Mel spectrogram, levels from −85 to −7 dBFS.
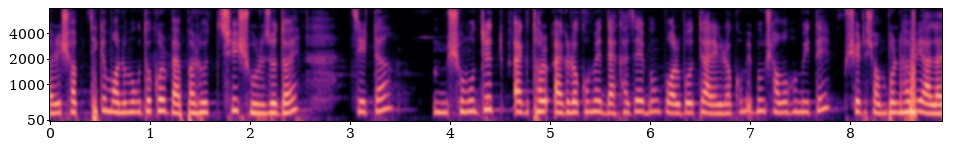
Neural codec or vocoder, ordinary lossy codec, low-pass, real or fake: none; none; none; real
